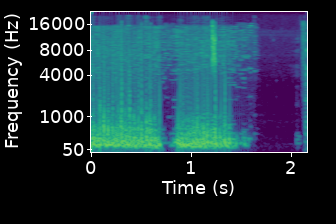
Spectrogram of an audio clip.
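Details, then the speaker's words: A lung sound played in an EMT lung-sound recognition quiz, for a patient presenting with pain in one place in the chest; pleural friction rub. "so this might give it away but what if i told you this patient was presenting with pain in one place of their chest pleurisy no fusion plural rub that was plur that was plural rub"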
